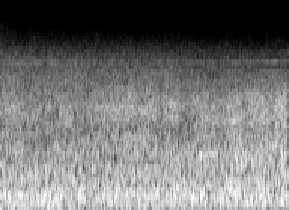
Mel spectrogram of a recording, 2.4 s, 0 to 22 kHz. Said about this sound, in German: Die Zuschauer halten die Luft an, als die A320 anmutig 120 Meter über der Startbahn schwebt, die Nase nach oben gerichtet bereit, um in den Himmel aufzusteigen.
